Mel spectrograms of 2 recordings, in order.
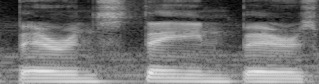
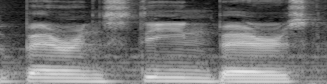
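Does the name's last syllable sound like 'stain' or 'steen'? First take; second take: stain; steen. First: The last syllable sounds like 'stain'. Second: The last syllable sounds like 'steen'. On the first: This is the name's actual spelling. The speaker calls it right. "apparently it's always been the Berenstain Bears" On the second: This is how many people remember the name. The speaker calls it wrong. "remember these beloved children's books as the Berenstein Bears"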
